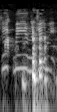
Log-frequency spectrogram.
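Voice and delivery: very high joking falsetto; mock squeaky plea. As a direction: squeak it like a silly pleading victim.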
